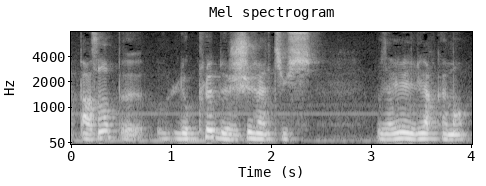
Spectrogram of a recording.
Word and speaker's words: Juventus: En italien, on dit Juventus. Juventus. Juventus. Donc, au lieu de le lire ju, on va le lire you. C'est-à-dire, le i est lent. On le prononce i. You, Juventus.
